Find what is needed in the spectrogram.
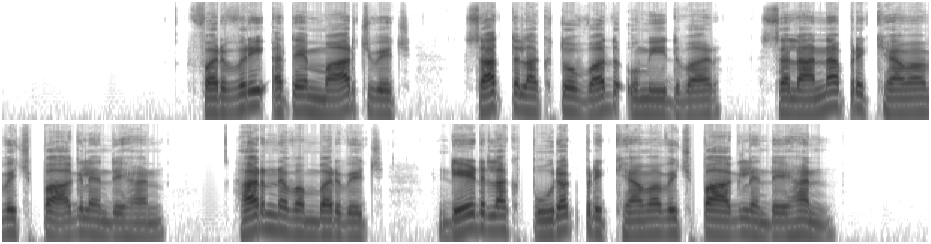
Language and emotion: Punjabi, neutral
